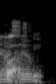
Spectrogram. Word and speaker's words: Pulaski: Am I saying that right? Pulaski? – Yeah, Pulaski.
